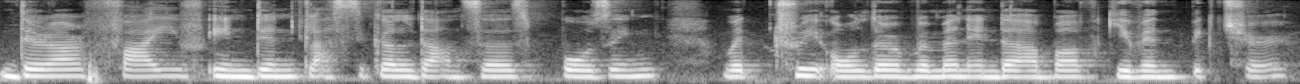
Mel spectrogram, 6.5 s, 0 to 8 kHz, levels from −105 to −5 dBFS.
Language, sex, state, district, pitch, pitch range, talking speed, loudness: English, female, Assam, Kamrup Metropolitan, 185 Hz, 180-195 Hz, 145 wpm, -14 LUFS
